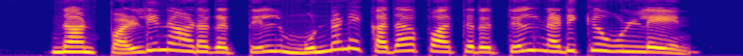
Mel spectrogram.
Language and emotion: Tamil, happy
